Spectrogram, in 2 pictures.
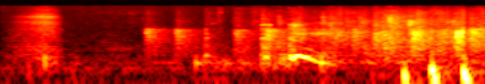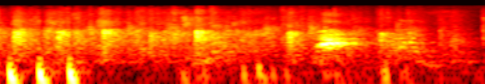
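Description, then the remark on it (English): A dog barks several times in a quick burst amid a round of applause and clapping, with some faint voices in the background. “Even the dog loved that.”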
